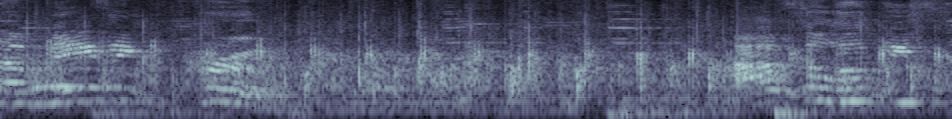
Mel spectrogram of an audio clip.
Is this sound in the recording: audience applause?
yes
